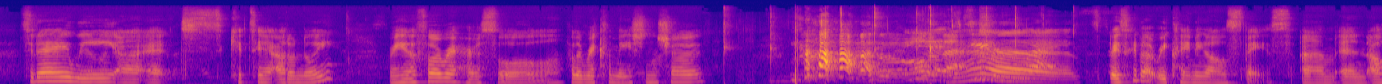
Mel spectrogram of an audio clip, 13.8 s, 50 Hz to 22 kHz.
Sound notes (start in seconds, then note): 7.2 fingers snapping; 7.8 all laughing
